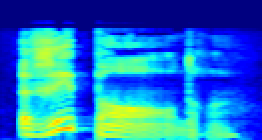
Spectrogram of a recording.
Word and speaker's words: répandre: Répandre. Okay, so here you get this A-N combination, so the sound is en.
